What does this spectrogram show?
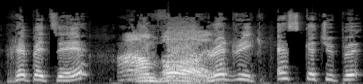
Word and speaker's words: envol: Envol. Répétez. Envol. Roderick, est-ce que tu peux épeler le mot envol? Can you spell it?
